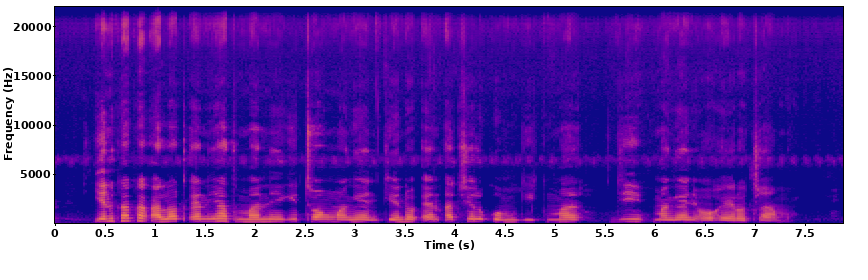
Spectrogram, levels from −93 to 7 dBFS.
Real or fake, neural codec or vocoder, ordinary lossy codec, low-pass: fake; vocoder, 44.1 kHz, 128 mel bands every 512 samples, BigVGAN v2; none; none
